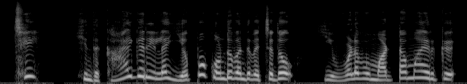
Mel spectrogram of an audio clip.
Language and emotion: Tamil, disgusted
